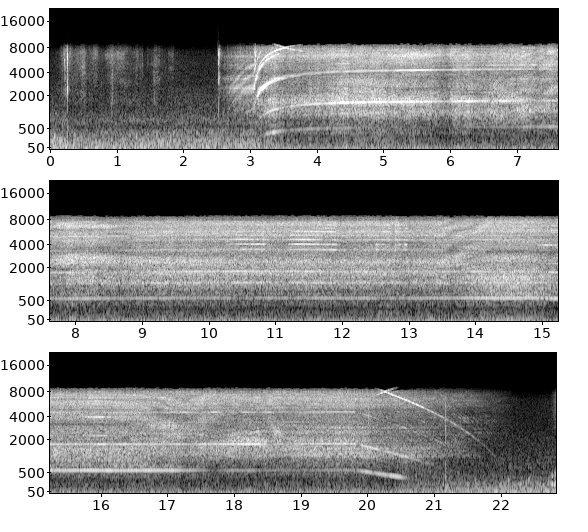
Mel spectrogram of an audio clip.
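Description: Handheld rotary engraving tool scribing a serial number into a chip carrier. A click about two and a half seconds in, then the motor spins up to a steady high whine and runs for about seventeen seconds. It winds down and stops near the end.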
